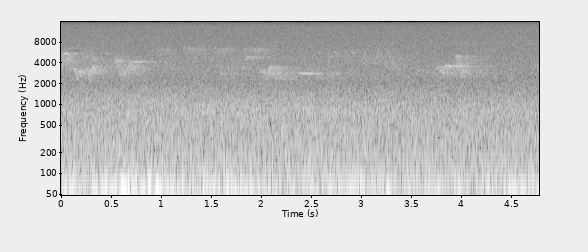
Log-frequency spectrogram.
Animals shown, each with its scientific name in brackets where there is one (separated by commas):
Red-eyed Vireo (Vireo olivaceus), Chestnut-sided Warbler (Setophaga pensylvanica), Evening Grosbeak (Coccothraustes vespertinus)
